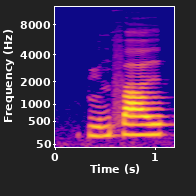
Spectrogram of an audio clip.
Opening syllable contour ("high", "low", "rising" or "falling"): rising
